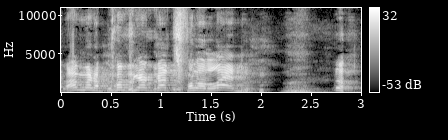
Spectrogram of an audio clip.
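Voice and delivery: put-on slow, high old gangster drawl; gangster movie quote. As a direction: ham up a tough-guy film line. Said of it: "picturing Home Alone".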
